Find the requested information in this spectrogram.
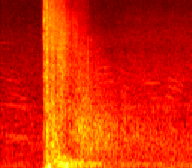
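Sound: two gunshots fired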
